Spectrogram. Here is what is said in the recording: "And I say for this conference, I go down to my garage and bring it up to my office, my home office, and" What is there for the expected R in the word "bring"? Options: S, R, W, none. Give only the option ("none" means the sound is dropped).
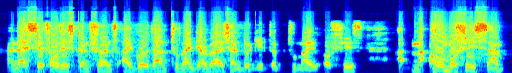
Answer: none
